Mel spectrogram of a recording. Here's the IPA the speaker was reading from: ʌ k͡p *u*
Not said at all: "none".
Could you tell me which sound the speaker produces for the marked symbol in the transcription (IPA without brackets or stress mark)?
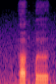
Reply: ɯ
